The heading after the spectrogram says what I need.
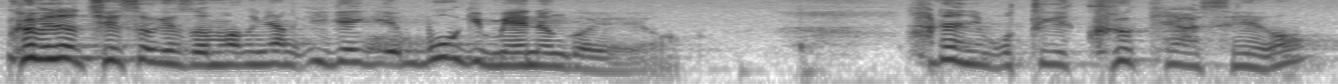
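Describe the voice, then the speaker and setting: Middle-aged woman preacher, revival testimony, slightly high voice, reverberant sanctuary. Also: quick pace, darkish tone. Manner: retells conversations, rising to fervent prayer. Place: church sanctuary. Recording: long hall reverb.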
